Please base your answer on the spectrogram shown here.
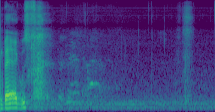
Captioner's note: crowd laughs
